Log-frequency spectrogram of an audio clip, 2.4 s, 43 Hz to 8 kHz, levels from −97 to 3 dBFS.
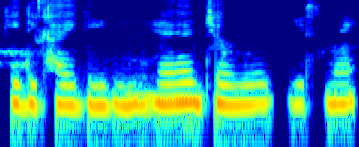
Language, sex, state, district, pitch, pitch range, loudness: Hindi, female, Uttarakhand, Uttarkashi, 200 Hz, 195-205 Hz, -34 LUFS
